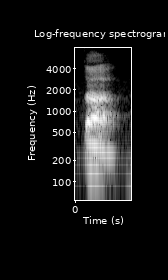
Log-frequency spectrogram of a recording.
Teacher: যেমন তা জবর তা, ঠোঁটটা চেপে ধরা যাবে না, গোল করা যাবে না, খোলা থাকবে উভয় ঠোঁট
